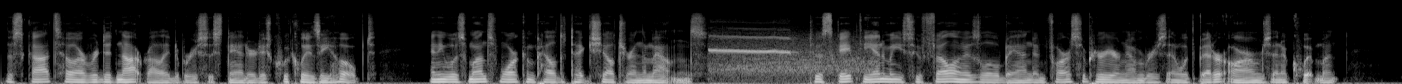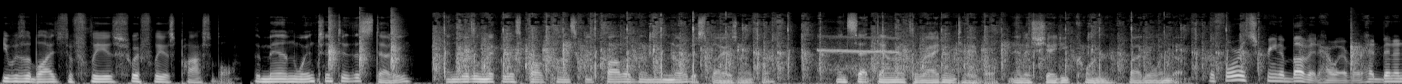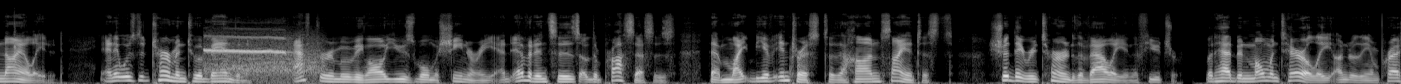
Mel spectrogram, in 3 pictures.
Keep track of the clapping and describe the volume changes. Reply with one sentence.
The volume of the clapping goes down.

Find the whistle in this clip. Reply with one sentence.
The whistle can be heard from 7.0 to 8.8 s, from 22.1 to 23.8 s and from 30.1 to 31.4 s.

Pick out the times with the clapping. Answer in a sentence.
You can hear the clapping from 17.3 to 28.2 s.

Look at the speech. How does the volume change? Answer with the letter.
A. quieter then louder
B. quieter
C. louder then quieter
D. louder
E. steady
E.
